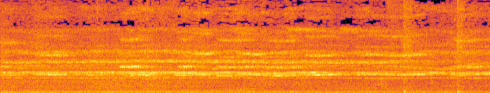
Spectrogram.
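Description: Double-deck regional train pulling into the platform, its wheels giving a steady high-pitched squeal of several tones over a low rumble as it slows.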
